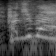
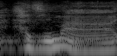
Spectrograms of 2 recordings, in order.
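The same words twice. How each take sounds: First: Put-on sudden loud high yell at a child; furious parent yelling stop; harsh shout. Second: Low quiet calm correction; a tender parent saying don't; gentle soft no. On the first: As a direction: bark the order out, scolding. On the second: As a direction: tell the child softly, no anger. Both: Shown as a demonstration. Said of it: "이게 더 좋아".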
